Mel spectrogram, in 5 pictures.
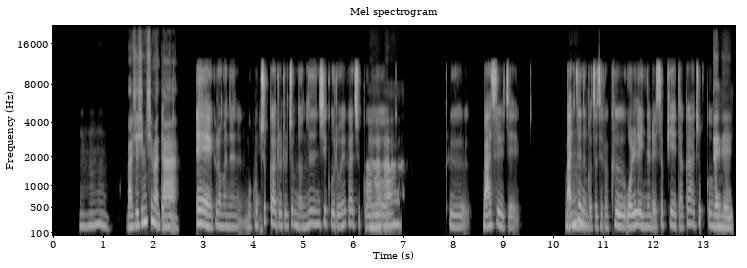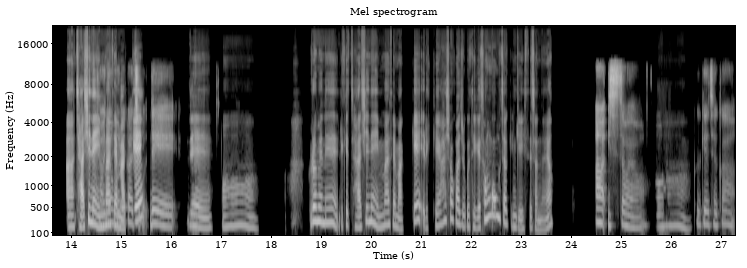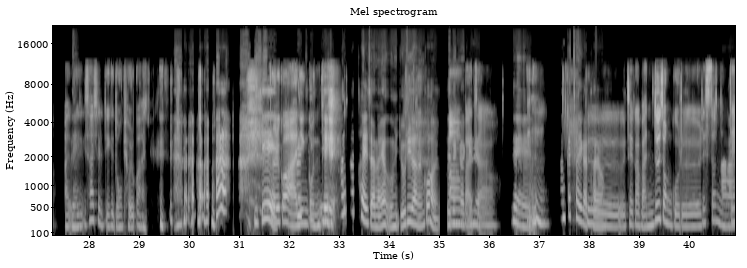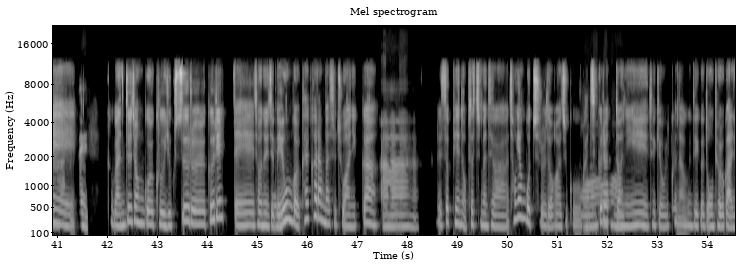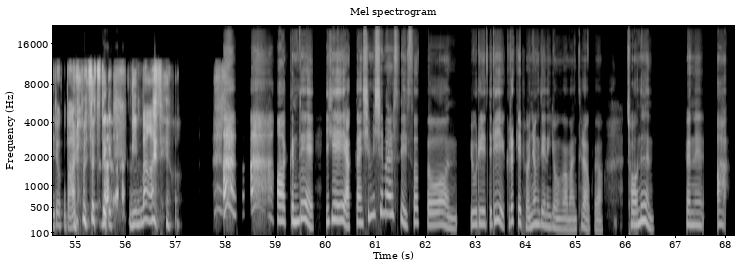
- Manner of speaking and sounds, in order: other background noise; tapping; laugh; background speech; laugh; laughing while speaking: "건데"; throat clearing; laugh; laughing while speaking: "말하면서도 되게 민망하네요"; laugh
- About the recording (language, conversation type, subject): Korean, podcast, 레시피를 변형할 때 가장 중요하게 생각하는 점은 무엇인가요?
- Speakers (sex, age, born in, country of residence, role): female, 50-54, South Korea, United States, guest; female, 55-59, South Korea, United States, host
